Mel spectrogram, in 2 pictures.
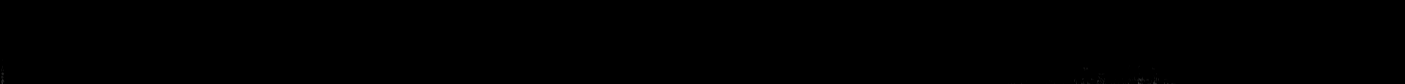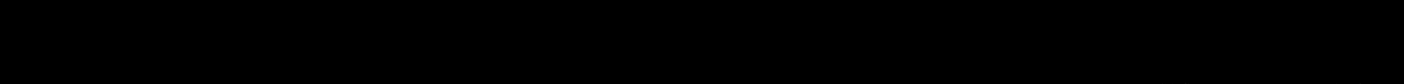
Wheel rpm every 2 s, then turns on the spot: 0, 0, 0, 0, 10, 120, 0, 10, 0, 0, 0, 0, 10, 20.
24-28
